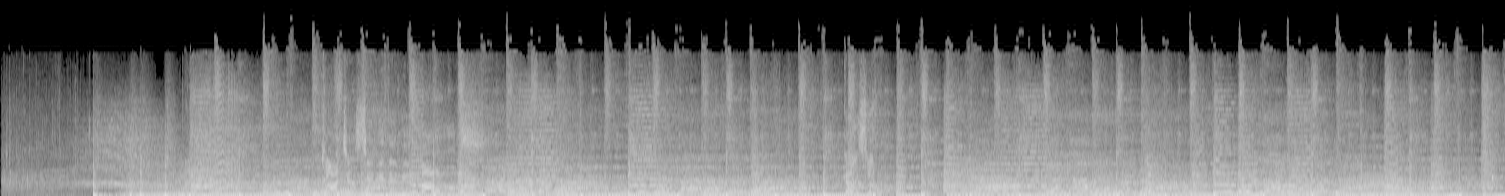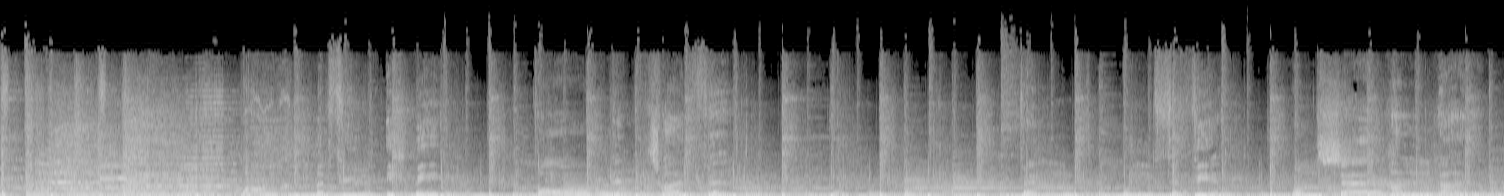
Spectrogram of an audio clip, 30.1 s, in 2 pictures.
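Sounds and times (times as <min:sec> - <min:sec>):
live schlager medley: 0:00.0 - 0:30.0.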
